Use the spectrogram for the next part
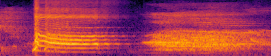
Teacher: জিহ্বার শেষ ভাগ উপরের তালুর সাথে লাগবে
